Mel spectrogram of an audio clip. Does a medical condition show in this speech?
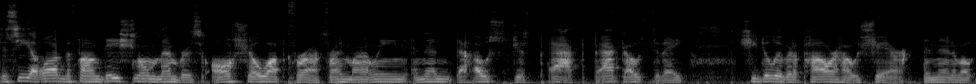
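No.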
